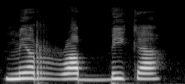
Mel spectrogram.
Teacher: کلمت من کے آخری میں نون ساکن ہے، پھر حرف الرا ہے کلمت ربکا، را حروف الادغام بغیر غنہ میں سے ہے تو ہم یہ حکم کو بغیر غنہ سے لیکن تشدید کے ساتھ ادا کریں گے، من ربکا۔ کلمت ربکا میں با کی تشدید کو ظاہر کریں گے اور اسے 2 حرف کے برابر پڑھیں گے۔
